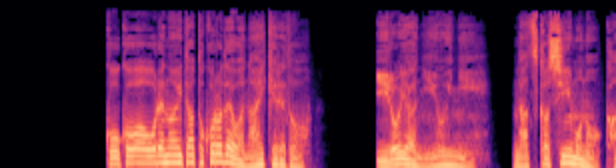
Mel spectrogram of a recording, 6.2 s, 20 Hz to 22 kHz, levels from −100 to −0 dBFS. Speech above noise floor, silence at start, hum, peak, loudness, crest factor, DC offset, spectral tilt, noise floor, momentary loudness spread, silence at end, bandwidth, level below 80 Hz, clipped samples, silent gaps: over 77 dB; 1.05 s; none; -2 dBFS; -13 LUFS; 12 dB; under 0.1%; -5.5 dB/octave; under -90 dBFS; 13 LU; 0 s; 16.5 kHz; -40 dBFS; under 0.1%; 3.35-3.74 s, 5.05-5.12 s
